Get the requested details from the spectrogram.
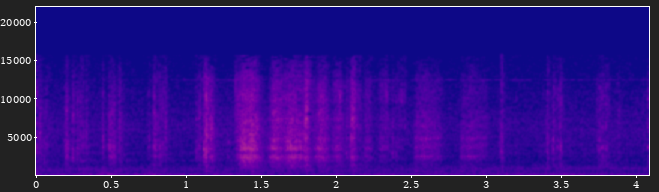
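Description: A small hollow orange glitter-coated foam or plastic jack-o'-lantern with a carved face, held in both hands, is tapped and scratched with long painted nails. The result is a steady, low rubbing texture with soft bright scratchy bursts, smeared by an added echo/delay effect.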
